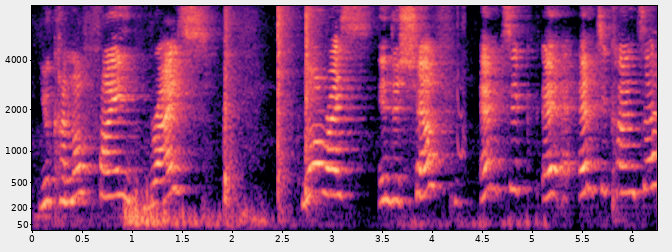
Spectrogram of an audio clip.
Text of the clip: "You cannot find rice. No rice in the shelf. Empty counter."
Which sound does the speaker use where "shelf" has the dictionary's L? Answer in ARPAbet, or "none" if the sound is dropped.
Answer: L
